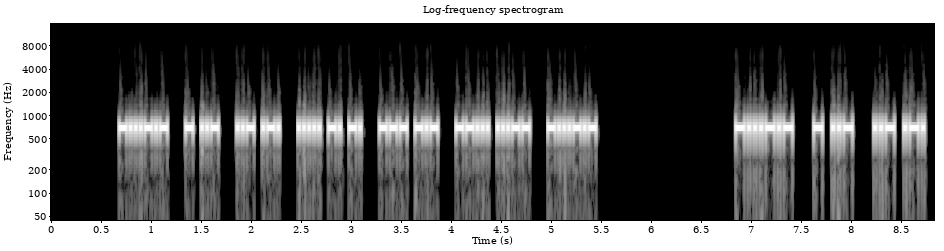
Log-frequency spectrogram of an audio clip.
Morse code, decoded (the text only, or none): <BK> TU UR 5NN OK 73 <BK> <BK> TU UR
